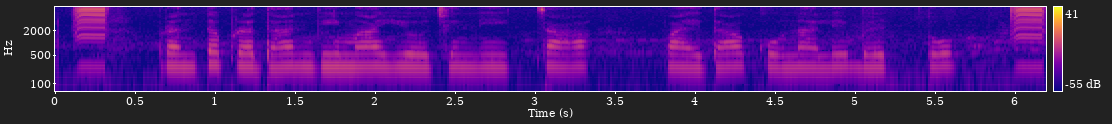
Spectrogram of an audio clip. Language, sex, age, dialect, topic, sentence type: Marathi, female, 18-24, Varhadi, banking, question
